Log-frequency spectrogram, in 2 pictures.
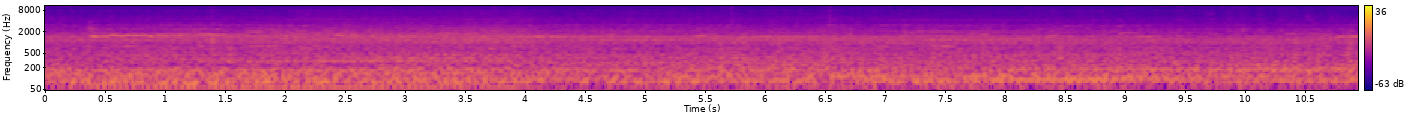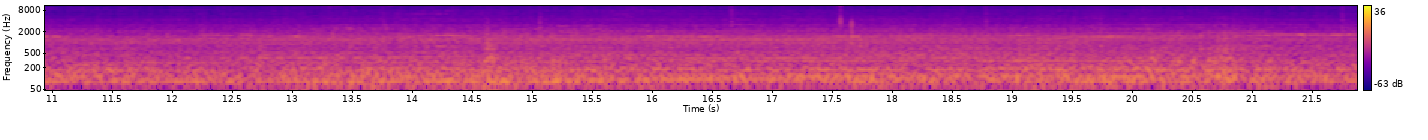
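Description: Car engine and tyre noise heard from inside the cabin while driving at a steady speed on a paved road: a steady rumble with a faint high whine above it.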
